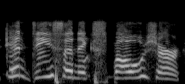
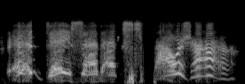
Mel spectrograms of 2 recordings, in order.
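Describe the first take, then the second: First: Said in the usual way. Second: Indecent exposure much higher and slow; outraged squeal. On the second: Retold or imitated. Dad repeating Indecent exposure, high and slow.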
